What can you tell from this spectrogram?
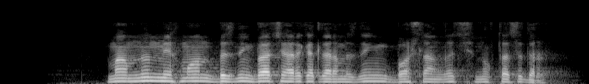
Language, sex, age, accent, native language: Uzbek, male, 35+, Xorazm, Uzbek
